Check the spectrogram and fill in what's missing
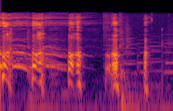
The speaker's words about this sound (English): You were coughing rather loudly.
